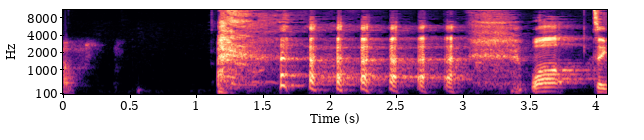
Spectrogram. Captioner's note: laughing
